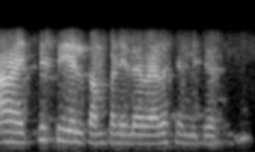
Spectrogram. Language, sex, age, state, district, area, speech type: Tamil, female, 30-45, Tamil Nadu, Dharmapuri, rural, conversation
